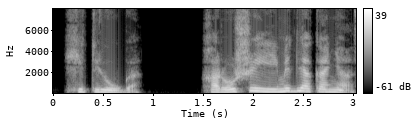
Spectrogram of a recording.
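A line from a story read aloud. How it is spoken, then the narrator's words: Plain. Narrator (Russian): сказала она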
